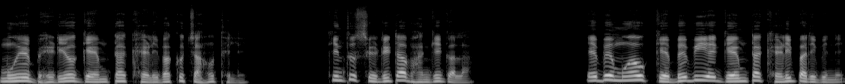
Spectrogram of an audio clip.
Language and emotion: Odia, sad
